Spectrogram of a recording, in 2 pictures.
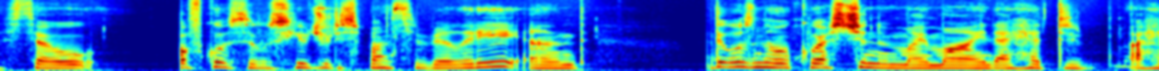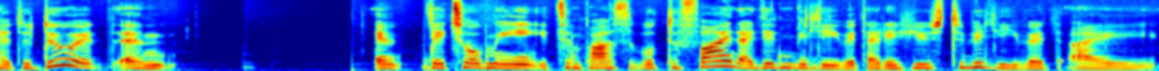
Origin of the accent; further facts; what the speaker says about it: Russia; English is a second language; she remembered that I'm a Russian. I was born in Russia, and I speak Russian, and I'm a musician.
